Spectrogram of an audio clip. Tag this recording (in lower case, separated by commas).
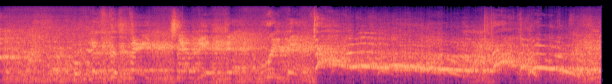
speech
